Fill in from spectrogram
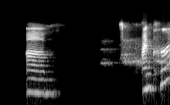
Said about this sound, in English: There goes my dogs. I don't know if you can hear them.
